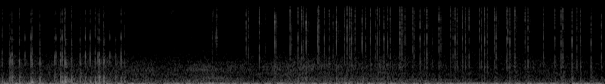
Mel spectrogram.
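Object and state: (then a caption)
Giant paper playing card. An oversized, thin but solid paper/cardstock joker playing card lies flat on a wooden table and is scratched and tapped with long dark-painted fingernails. Quick, uneven crisp scratches and dry taps sound over a steady low rumble, making a crackly, papery rustle throughout.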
